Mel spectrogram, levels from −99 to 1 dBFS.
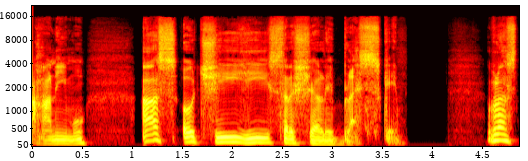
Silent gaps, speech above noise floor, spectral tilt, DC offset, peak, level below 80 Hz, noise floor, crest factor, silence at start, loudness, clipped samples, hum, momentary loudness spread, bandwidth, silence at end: none; 42 dB; -3.5 dB/octave; under 0.1%; -2 dBFS; -48 dBFS; -60 dBFS; 18 dB; 0 s; -17 LUFS; under 0.1%; none; 8 LU; 16 kHz; 0.05 s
